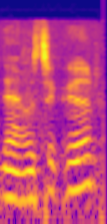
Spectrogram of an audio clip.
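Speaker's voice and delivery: faint off-mic voice; speaking away from the microphone; far from mic. Real, not acted. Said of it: "Up closer".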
